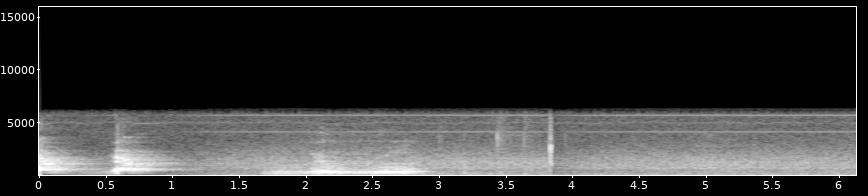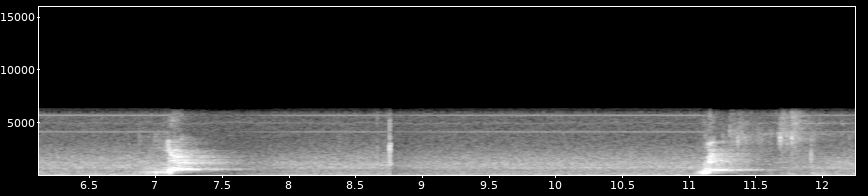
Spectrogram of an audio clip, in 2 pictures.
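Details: Fifteen-week-old puppy, miffed at a stuffed dog, gives sharp single barks several seconds apart, with a lower, rougher grumbling bark sequence early on and a few small clicks between, over low room hiss.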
